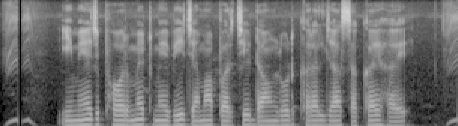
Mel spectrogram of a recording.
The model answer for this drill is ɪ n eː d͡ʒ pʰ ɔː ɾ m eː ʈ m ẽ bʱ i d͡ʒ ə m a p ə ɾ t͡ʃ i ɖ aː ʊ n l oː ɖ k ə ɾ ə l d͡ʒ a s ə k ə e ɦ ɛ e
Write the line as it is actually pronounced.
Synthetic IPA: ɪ m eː d͡ʒ pʰ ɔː ɾ m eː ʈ m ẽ bʱ i d͡ʒ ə m a p ə ɾ t͡ʃ i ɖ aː ʊ n l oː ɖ k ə ɾ ə l d͡ʒ a s ə k ə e ɦ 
